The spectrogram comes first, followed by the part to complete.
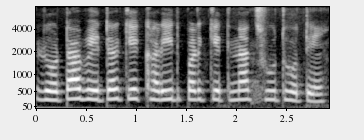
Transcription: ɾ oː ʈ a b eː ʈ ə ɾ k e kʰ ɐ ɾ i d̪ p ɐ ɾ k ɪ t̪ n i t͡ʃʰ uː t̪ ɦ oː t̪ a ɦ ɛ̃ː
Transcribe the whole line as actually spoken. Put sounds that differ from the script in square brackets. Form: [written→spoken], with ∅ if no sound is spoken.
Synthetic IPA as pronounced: ɾ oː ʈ a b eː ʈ ə ɾ k e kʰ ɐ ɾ [i→iː] d̪ p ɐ ɾ k ɪ t̪ n [i→a] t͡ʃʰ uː t̪ ɦ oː t̪ [a→e] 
